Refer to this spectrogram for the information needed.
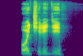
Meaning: inflection of о́чередь (óčeredʹ): 1. genitive/dative/prepositional singular 2. nominative/accusative plural
- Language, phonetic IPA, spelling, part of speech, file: Russian, [ˈot͡ɕɪrʲɪdʲɪ], очереди, noun, Ru-очереди.ogg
